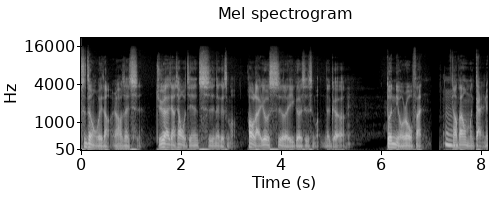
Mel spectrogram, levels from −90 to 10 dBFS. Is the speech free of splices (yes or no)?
yes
